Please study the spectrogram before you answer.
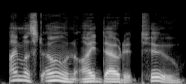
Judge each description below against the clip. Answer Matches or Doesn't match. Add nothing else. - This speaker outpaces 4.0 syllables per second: Matches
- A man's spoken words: Matches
